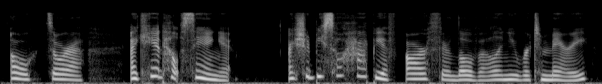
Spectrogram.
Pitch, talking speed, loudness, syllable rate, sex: 245 Hz, 200 wpm, -19 LUFS, 6.0 syllables/s, female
